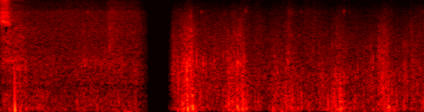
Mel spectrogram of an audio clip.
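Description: Footsteps of a hiker walking through grass on a trail, with soft irregular steps and rustling. The sound drops out completely for a moment about a second and a half in, then the steps carry on.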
